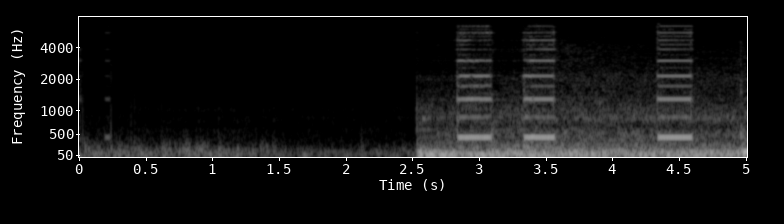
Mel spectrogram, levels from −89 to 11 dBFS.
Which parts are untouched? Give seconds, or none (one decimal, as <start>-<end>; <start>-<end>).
0.0-0.4; 3.4-5.0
